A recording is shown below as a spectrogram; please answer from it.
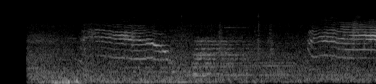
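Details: Several hungry cats meowing while being given food: overlapping, rising then falling harmonic meows around 0.8–1.7 s and again near 3–3.8 s, over a low rumbling background and a woman's voice.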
